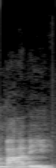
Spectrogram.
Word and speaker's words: barbie: But that is a Bobby, spelled like Barbie, but not that Barbie. This type of Barbie, a barbecue.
